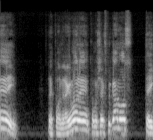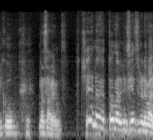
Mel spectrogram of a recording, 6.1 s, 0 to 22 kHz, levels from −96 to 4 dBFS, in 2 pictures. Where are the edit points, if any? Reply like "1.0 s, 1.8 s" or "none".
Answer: 4.6 s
